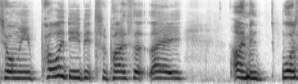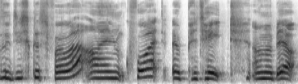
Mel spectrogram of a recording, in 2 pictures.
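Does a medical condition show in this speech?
Yes: ataxic cerebral palsy; birth trauma.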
